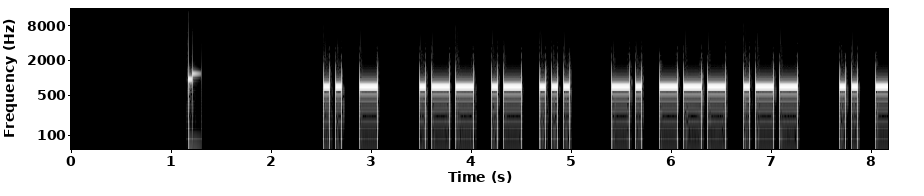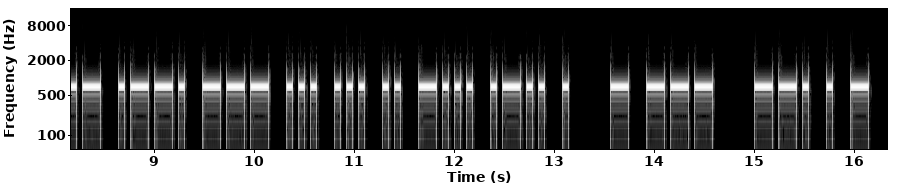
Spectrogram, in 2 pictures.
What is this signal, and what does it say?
Morse code, heard as a keyed tone, about 20 wpm, 700 Hz. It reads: IT WAS NOW IMPOSSIBLE TO GET
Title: Sentences from Top 1100 Words 20wpm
